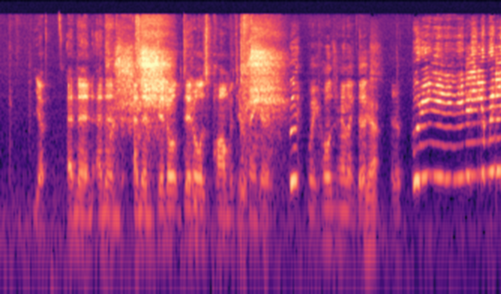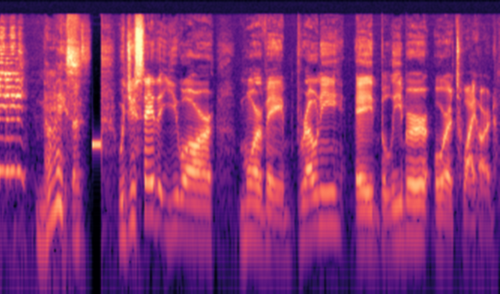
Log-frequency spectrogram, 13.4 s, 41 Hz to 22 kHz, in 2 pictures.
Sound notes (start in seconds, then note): 7.9 beeping sound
